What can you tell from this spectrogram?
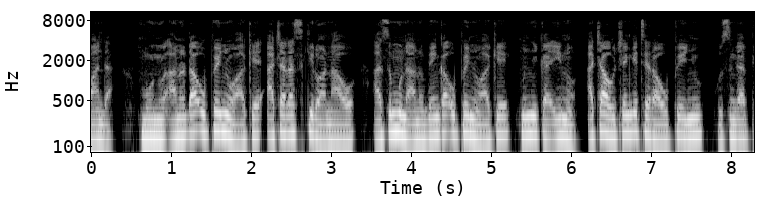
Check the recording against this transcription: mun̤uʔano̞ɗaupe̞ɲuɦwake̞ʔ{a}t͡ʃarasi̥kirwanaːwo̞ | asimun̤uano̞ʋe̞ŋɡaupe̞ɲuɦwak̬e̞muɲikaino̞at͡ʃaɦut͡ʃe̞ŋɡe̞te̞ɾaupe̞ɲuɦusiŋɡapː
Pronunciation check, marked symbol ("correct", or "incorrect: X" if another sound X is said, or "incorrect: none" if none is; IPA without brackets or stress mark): correct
